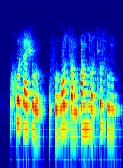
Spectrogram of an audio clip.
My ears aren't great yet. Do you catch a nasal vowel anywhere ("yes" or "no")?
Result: no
